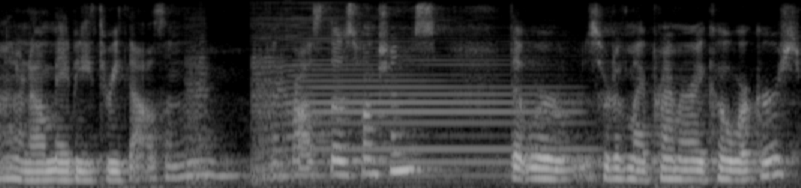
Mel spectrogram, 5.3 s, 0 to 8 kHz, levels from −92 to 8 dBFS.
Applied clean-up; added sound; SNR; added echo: none; Bowed string instrument; 14 dB; reverberation time 0.2 s.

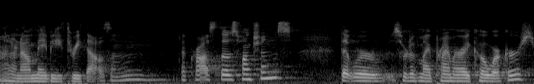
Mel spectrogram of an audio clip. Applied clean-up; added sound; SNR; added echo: none; none; none; none.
